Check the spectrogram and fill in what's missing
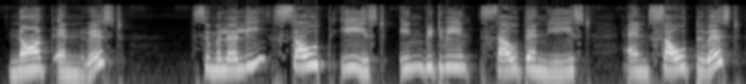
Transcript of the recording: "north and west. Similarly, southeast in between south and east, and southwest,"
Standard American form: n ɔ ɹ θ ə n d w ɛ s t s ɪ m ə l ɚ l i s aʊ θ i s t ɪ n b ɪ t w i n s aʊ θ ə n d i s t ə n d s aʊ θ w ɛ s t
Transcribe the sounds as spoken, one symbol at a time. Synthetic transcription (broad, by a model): n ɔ ɹ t ə n d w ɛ s t s ɪ m ə l ɚ l i s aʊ t i s t ɪ n b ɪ t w i n s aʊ t ə n d i s t ə n d s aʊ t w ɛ s t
